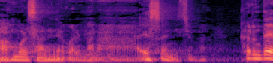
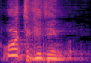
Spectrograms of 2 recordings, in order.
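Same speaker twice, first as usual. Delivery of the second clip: astonished mother; 5 semitones higher, 5 dB louder than usual. Retold or imitated. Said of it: "장모님이 일어나서".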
